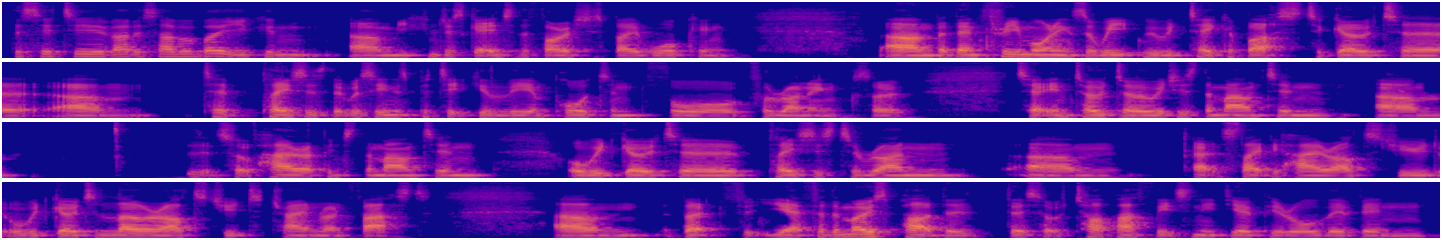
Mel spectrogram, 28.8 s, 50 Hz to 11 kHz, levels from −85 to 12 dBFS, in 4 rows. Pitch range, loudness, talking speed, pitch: 110-125 Hz, -29 LUFS, 215 wpm, 115 Hz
